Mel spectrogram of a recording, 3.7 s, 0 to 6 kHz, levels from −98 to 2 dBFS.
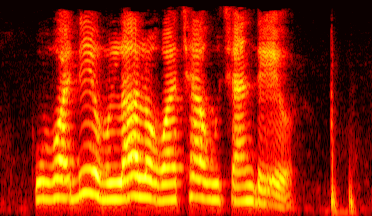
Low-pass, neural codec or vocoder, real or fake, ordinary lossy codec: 5.4 kHz; codec, 24 kHz, 0.9 kbps, WavTokenizer, medium speech release version 2; fake; MP3, 48 kbps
